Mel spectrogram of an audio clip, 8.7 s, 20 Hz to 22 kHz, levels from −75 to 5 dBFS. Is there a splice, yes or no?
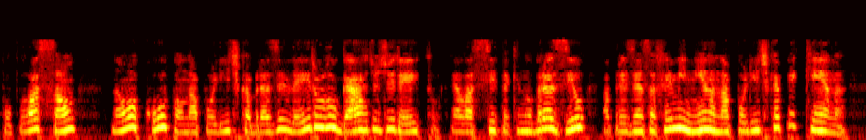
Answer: yes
